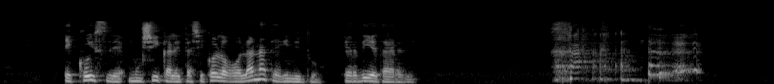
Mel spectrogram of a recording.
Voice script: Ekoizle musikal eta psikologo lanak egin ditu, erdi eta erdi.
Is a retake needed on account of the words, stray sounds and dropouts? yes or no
yes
